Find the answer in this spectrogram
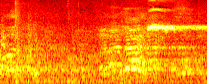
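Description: A football struck once with a thud just after the start, echoing in a large indoor sports hall, followed by players shouting. About a second and a half in, a loud, shrill high sound cuts in.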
